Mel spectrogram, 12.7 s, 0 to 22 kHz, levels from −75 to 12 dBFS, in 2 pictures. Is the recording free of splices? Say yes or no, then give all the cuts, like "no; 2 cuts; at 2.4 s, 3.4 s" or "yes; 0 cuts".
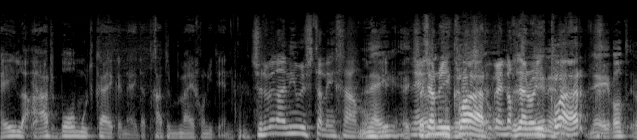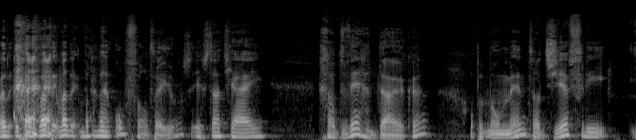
yes; 0 cuts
